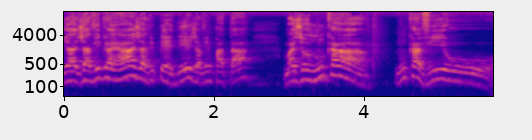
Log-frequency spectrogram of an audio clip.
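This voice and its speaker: The delivery has an animated tone and lively intonation, with audible echo from the room. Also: man. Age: 40s. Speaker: football fan commentator. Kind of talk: casual monologue.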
